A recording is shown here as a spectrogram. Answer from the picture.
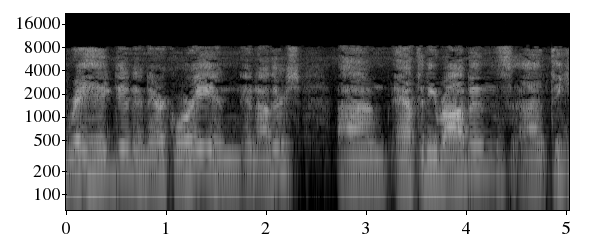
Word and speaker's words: Worre: I don't know why I can't pronounce that name. W-O-R-R-E, Worre.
